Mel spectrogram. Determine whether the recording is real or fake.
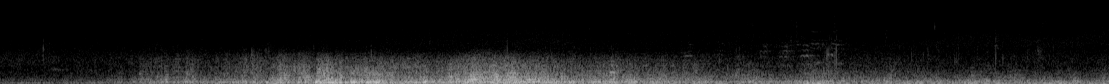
real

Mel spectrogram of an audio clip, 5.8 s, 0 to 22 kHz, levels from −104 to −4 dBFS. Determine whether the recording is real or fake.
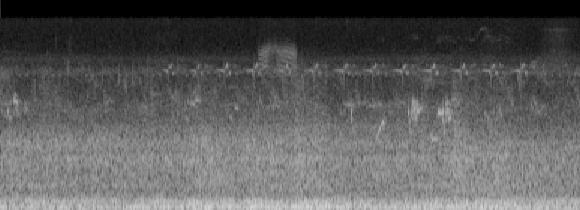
real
